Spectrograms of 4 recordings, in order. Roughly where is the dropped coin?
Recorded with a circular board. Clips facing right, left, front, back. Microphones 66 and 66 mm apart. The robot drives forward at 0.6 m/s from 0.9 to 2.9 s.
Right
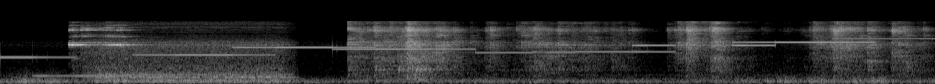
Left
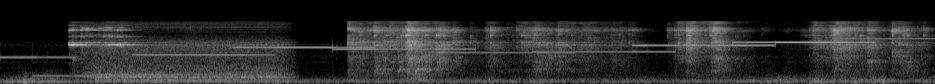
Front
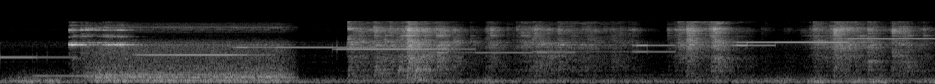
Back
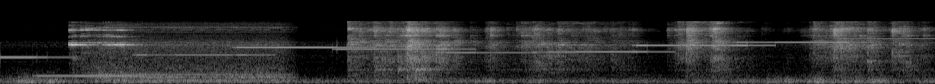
Ahead right.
